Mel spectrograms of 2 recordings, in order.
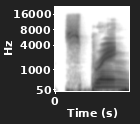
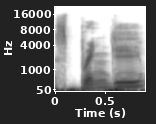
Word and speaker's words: spring: Remember, letter G is not pronounced springy. No, don't say that. We do not pronounce the G letter at the end of words Ending in ing, remember? Spring, spring.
